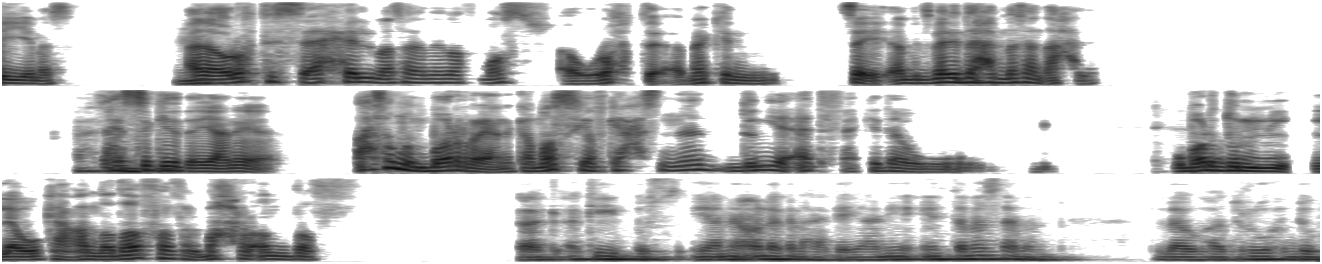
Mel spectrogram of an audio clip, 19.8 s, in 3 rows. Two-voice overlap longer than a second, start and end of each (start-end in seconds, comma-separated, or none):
none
